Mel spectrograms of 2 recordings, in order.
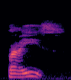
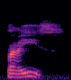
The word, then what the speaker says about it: país: Since these words have a written accent over the letter I, the diphthong is broken and the two vowels are pronounced separately. país, All right.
